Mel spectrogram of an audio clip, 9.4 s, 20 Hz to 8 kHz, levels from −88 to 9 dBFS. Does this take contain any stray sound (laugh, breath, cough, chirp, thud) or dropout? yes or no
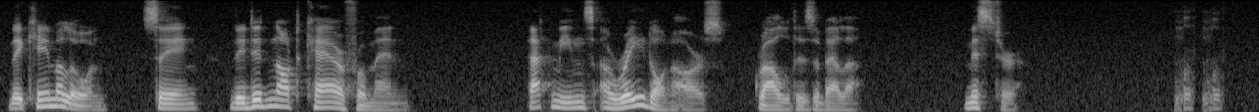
yes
